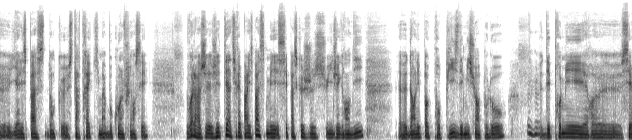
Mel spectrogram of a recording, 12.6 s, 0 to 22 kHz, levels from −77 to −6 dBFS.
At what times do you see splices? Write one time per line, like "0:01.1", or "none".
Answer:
0:03.7
0:06.7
